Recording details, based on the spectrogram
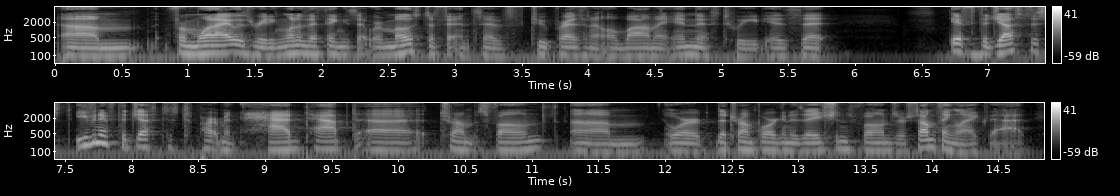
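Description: A man's voice: lowish voice, normal speed, a bit bright, smooth. A man with a cold, sniffly, co-hosting a casual podcast and rambling through the news with many ums and restarts. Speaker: podcast co-host.

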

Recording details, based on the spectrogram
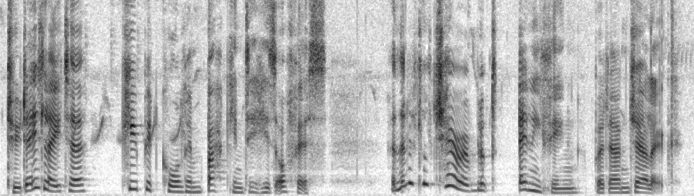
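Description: A woman's voice: medium pitch, big pitch swings, moderate pace. A woman narrating a scripted comic story expressively, as a storyteller reading live. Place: small theatre, live reading. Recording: faint noise, live theatre reading.

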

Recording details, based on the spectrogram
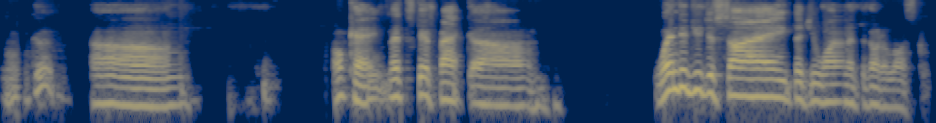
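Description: An older man hosting a podcast, asking questions slowly and adding dry jokes. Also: medium pitch, lively intonation, gravelly, dull audio. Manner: joking, unhurried questioning. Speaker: podcast host, interviewer. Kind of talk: interview questions.

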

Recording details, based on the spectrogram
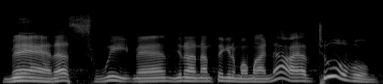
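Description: A man, preaching a sermon in a folksy storytelling way, dropping to low asides and rising to loud emphatic bursts. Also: lively intonation, moderate pace, in a large hall. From Texas. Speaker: pastor. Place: church sanctuary.

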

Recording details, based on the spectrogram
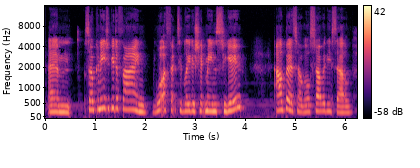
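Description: A woman's voice: on the high side, normal speed, faint music behind. A woman hosting a podcast panel, introducing the guests and moderating the talk in a friendly, upbeat way. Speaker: podcast host.

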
